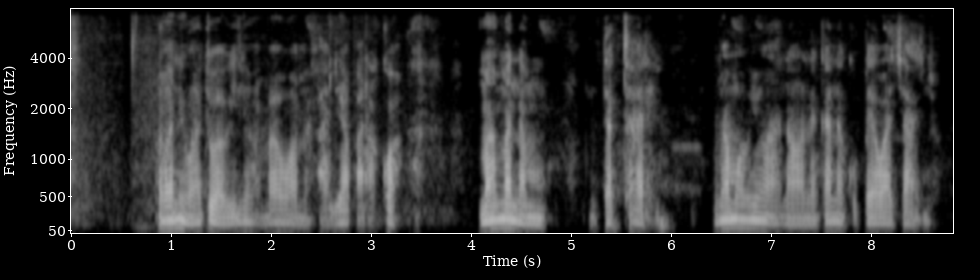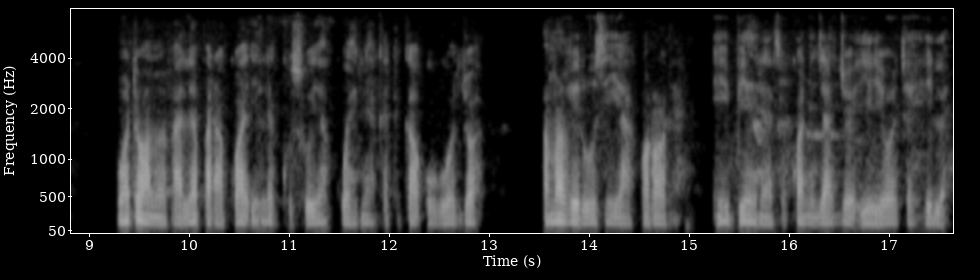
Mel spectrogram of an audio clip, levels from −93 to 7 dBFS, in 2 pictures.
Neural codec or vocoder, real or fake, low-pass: none; real; 7.2 kHz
